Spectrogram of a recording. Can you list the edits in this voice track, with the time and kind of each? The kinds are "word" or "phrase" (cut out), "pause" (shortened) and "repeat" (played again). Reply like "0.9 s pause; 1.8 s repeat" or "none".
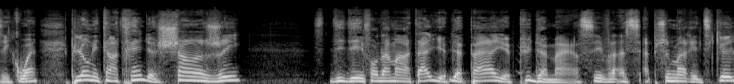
3.3 s word; 3.6 s word; 4.5 s word; 6.4 s word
